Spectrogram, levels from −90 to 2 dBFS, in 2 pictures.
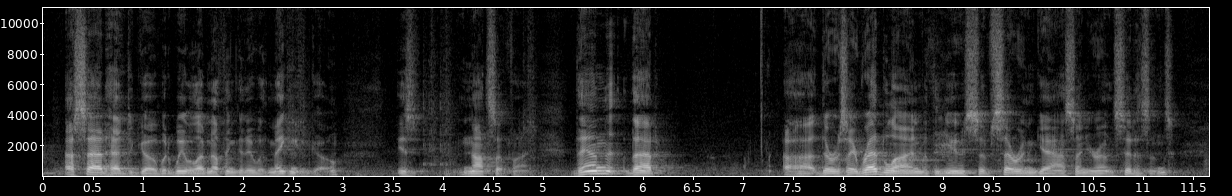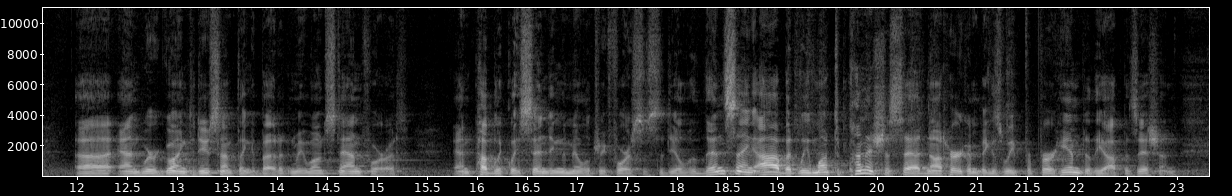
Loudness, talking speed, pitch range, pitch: -27 LUFS, 210 wpm, 100-120 Hz, 110 Hz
